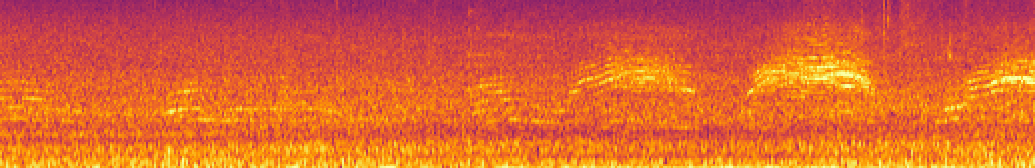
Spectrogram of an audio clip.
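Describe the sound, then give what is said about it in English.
A pet cat meowing: a few drawn-out, rising-and-falling meows come through in the second half, over a constant low background noise. “my cat, that's my cat, let it sing.”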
